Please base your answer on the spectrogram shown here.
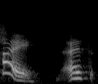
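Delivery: usual speaking voice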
